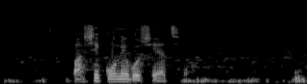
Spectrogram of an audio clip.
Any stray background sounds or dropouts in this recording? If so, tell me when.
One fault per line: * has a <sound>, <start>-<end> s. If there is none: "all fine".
all fine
